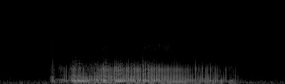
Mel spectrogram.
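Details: A Pekingese dozing indoors at midday, in REM sleep with its eyelids not closing, gives one deep, rattling snore of nearly two seconds that swells and fades against a quiet room.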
